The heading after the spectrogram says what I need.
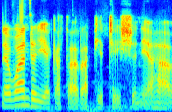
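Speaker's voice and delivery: quiet private aside, muttered under the breath. Narrator voicing a woman's aside to the group, muttered under her breath. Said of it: "quite under her breath".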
